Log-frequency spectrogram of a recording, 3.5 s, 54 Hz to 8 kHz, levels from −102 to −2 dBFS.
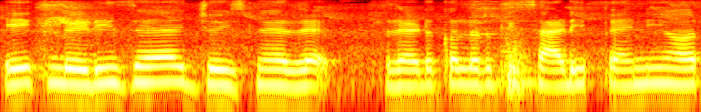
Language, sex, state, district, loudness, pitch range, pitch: Hindi, female, Maharashtra, Mumbai Suburban, -12 LUFS, 180-195 Hz, 190 Hz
